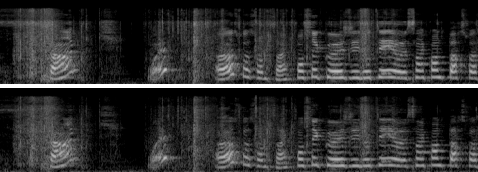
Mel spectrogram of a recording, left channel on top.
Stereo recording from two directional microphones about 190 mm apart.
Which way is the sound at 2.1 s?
25° left (ahead or behind).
